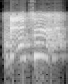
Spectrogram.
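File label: Japanese bomb success mood high; War Thunder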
